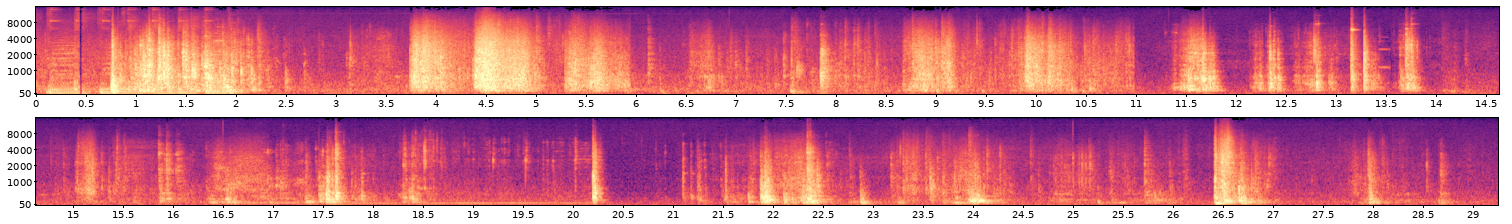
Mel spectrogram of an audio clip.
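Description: An irregular series of wooden knocks, thunks and clatters as an old wooden door is pushed open and the doors and drawers of a worn wooden dresser are handled and things are moved about.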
